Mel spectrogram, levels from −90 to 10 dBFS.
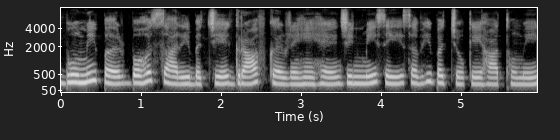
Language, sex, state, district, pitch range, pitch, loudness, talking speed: Hindi, female, Chhattisgarh, Sukma, 195-225 Hz, 210 Hz, -14 LUFS, 170 wpm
